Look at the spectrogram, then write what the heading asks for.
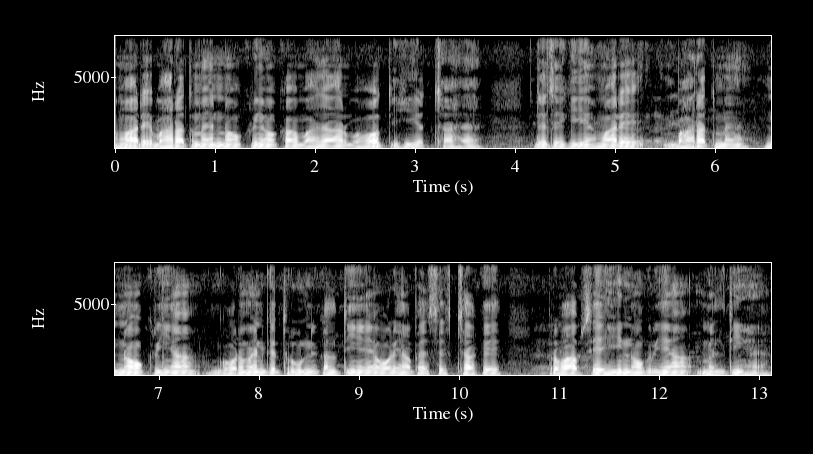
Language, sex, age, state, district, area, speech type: Hindi, male, 18-30, Rajasthan, Karauli, rural, spontaneous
